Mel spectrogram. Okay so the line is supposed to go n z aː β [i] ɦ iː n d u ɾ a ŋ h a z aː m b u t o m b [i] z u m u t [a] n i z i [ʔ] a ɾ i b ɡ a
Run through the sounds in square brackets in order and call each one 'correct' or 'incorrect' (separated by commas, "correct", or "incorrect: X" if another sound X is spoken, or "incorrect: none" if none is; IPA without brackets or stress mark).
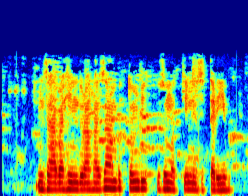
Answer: incorrect: a, correct, incorrect: i, incorrect: t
